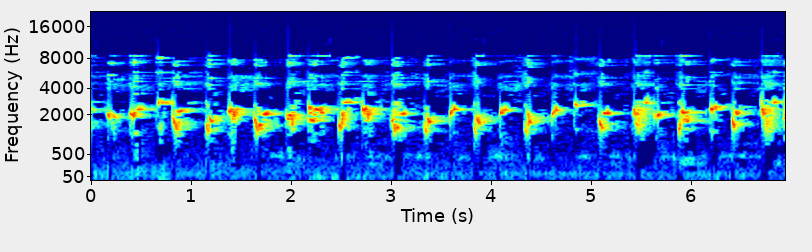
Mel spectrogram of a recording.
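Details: Yellow-vented bulbul delivering long, steady 'gacor full ropel' singing: around twenty bright, bubbling chirps in seven seconds, evenly spaced and varied in shape, over a quiet background.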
